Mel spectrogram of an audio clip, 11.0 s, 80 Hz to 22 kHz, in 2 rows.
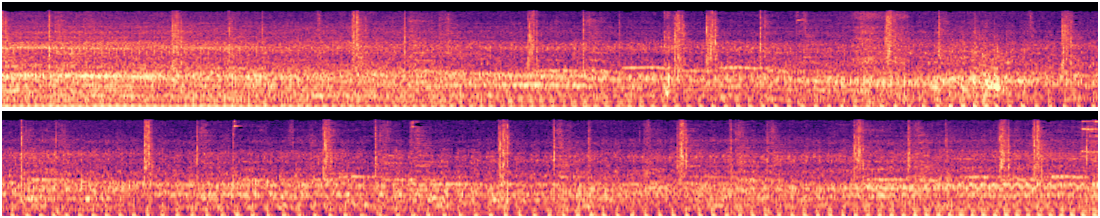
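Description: Honda CB300R's single-cylinder engine running slowly as the motorcycle rides along a rough dirt track. From about two seconds in the engine settles into an even pulsing beat, with scattered small clicks over it.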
